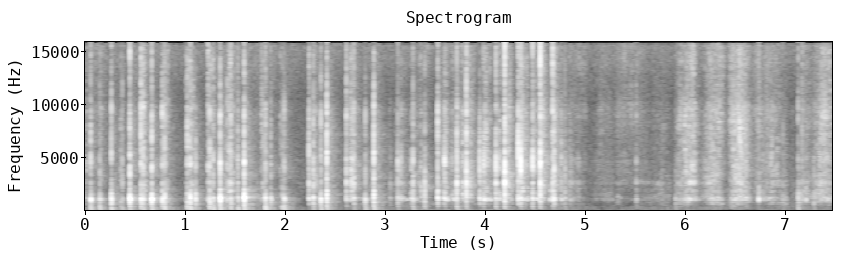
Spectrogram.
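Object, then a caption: Plastic lotion bottle. Long nails scratch and rub a hollow white plastic lotion bottle resting on a blanket, making quick, dry clicks and scrapes with a hollow tone around 1.2 kHz. The fast tapping and scratching runs for about five seconds, then eases into quieter, softer rubbing.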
